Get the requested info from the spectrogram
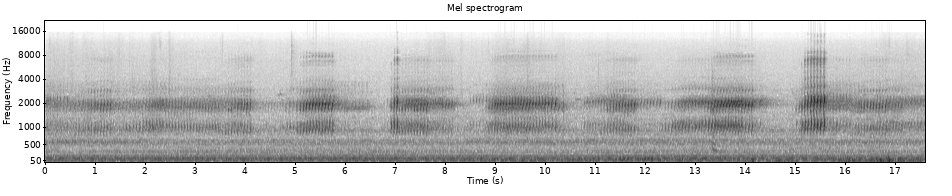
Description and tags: Sound of lake birds.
